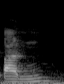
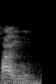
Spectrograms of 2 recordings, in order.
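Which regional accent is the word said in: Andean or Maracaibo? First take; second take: Andean; Maracaibo. First: It is said in an Andean Venezuelan accent. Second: It is said in a Maracaibo Venezuelan accent. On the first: "un andino que dice pan" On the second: "un maracucho que dice pan"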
